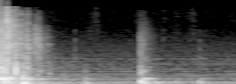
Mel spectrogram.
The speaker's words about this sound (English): I just knocked over my microphone. Hold on. And it's new, too. Luckily, it fell on its back.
